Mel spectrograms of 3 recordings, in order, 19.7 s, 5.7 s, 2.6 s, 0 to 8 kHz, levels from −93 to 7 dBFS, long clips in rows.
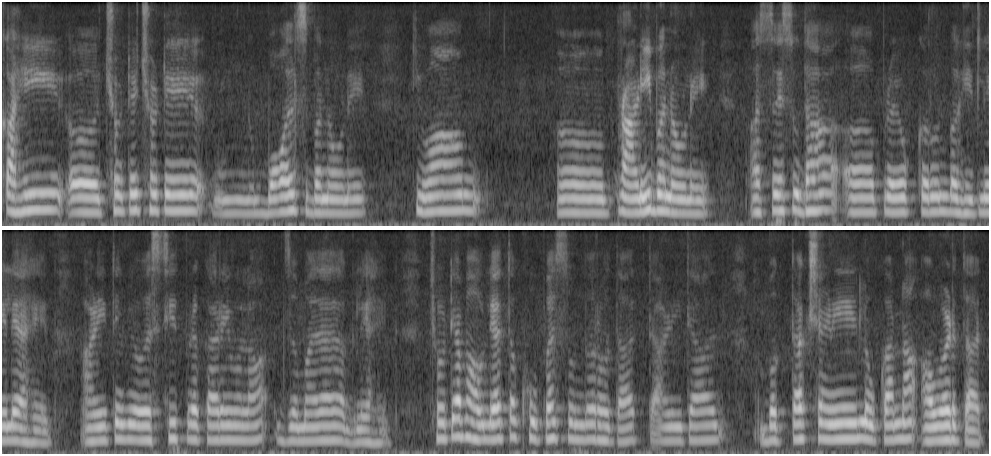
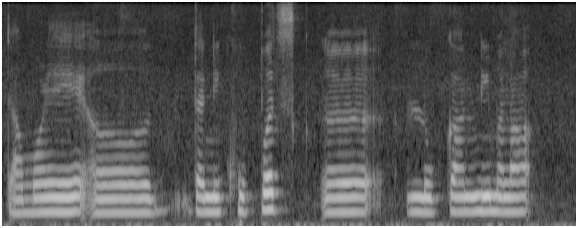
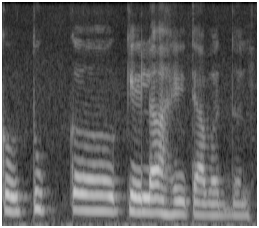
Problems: constant background noise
